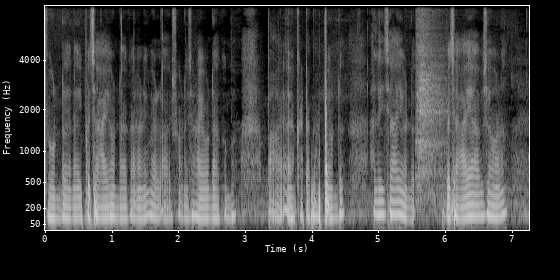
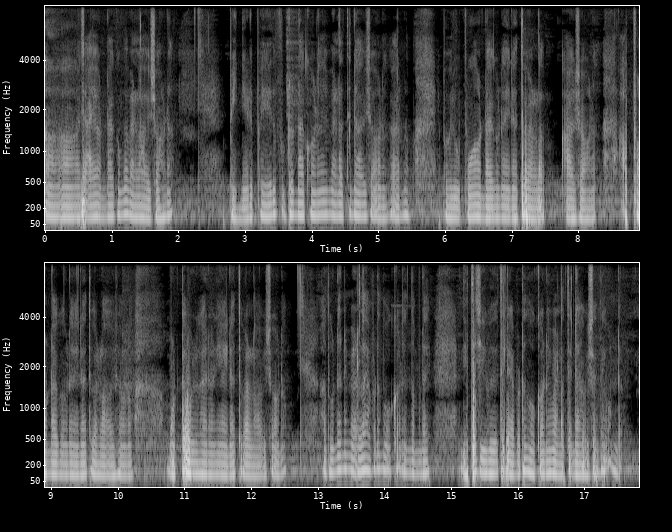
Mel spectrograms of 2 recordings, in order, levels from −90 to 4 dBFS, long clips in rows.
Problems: none marked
